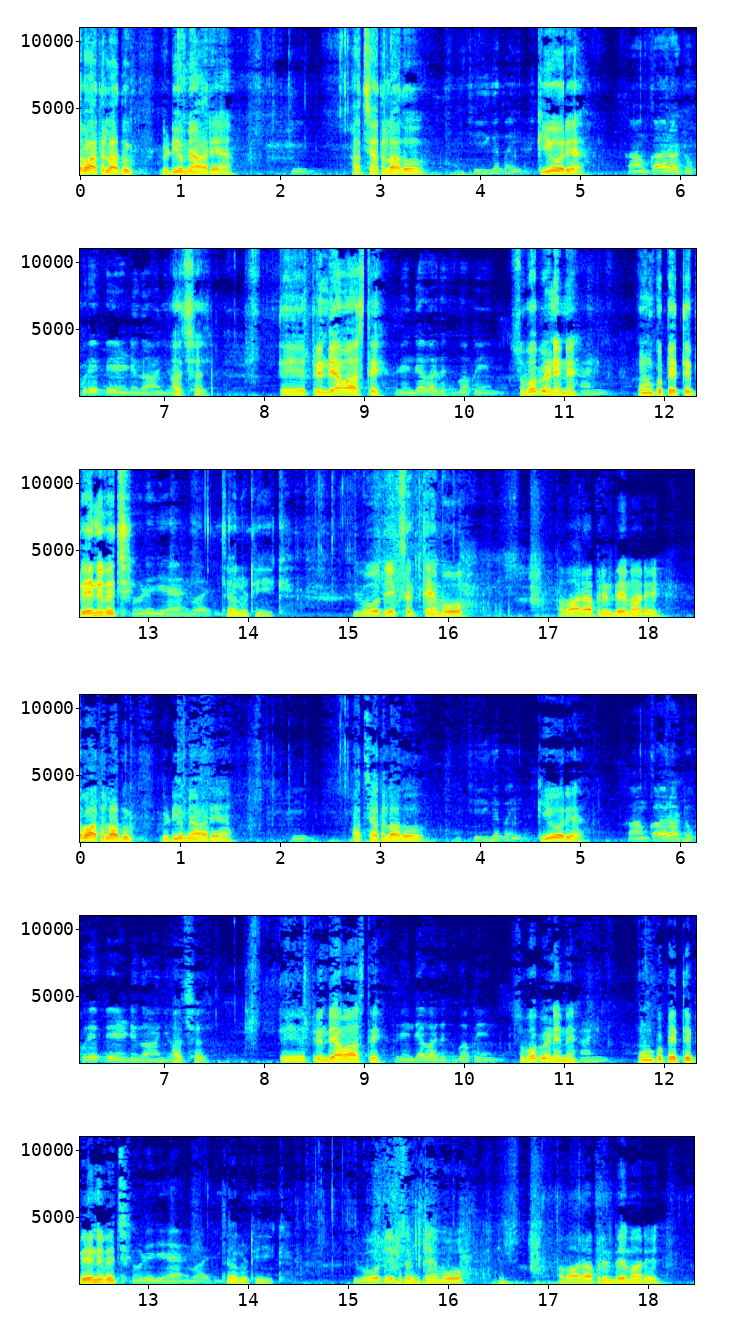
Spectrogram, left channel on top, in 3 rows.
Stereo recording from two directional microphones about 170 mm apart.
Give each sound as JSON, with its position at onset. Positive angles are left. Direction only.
{"t": 0.0, "sound": "speech", "side_deg": -10}
{"t": 2.7, "sound": "speech", "side_deg": -10}
{"t": 5.7, "sound": "a man's voice", "side_deg": -30}
{"t": 7.1, "sound": "speech", "side_deg": -5}
{"t": 10.5, "sound": "speech", "side_deg": -10}
{"t": 12.9, "sound": "speech", "side_deg": 0}
{"t": 15.0, "sound": "speech", "side_deg": 0}
{"t": 17.2, "sound": "speech", "side_deg": -5}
